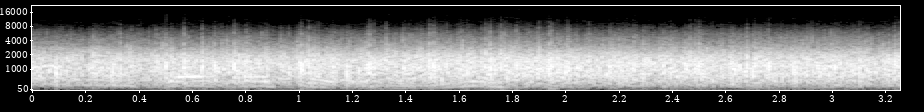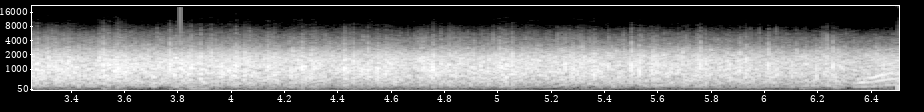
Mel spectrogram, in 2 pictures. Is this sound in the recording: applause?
yes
